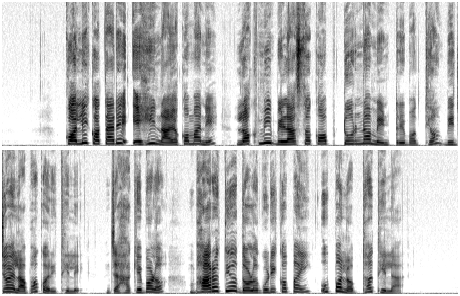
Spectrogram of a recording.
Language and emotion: Odia, neutral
